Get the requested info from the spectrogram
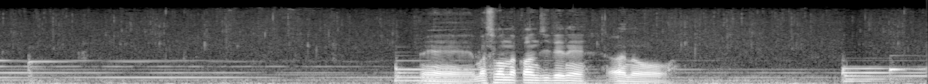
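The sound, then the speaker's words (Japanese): Steady rain patters on a surface throughout, a soft continuous hiss beneath gentle sustained musical tones, while someone talks briefly in the middle. “雨の音はね、いつの時期聴いてもいいよね。”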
